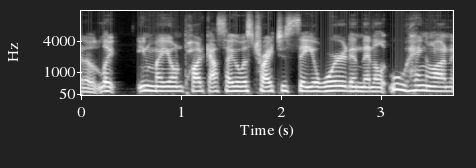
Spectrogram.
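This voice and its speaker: A woman talks at a medium pitch with monotone, flat intonation. The sound is dry and close with no echo, on a very clean recording with a silent background. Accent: Portuguese. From Portugal. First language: Portuguese. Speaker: podcast consultant. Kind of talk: interview.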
